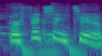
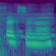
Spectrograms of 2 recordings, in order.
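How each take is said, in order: First: The words are said fully and separately. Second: The words are run together and reduced.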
